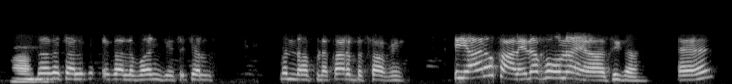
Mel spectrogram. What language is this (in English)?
Punjabi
